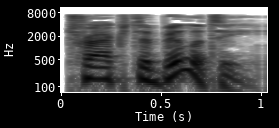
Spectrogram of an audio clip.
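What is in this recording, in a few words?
"tractability", British English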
